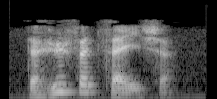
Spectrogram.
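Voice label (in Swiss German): "huffezeiche", Alsatian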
